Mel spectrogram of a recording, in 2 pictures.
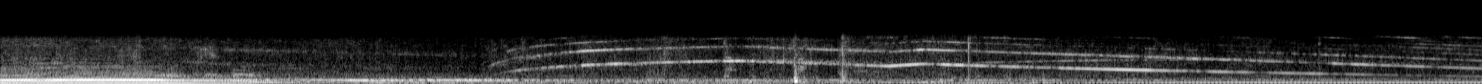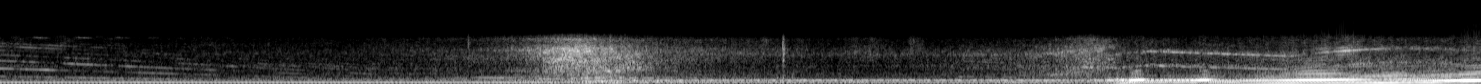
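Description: Car engine accelerating, heard from inside the cabin, under a fire truck siren that rises once and then winds down slowly over about ten seconds. The engine revs up again near the end.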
